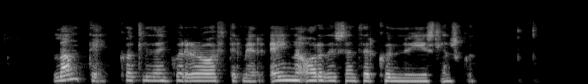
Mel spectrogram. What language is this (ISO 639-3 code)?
isl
